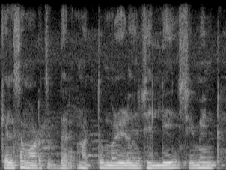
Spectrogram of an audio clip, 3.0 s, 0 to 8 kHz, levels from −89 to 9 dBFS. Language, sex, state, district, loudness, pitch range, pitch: Kannada, male, Karnataka, Koppal, -14 LUFS, 115-120 Hz, 115 Hz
